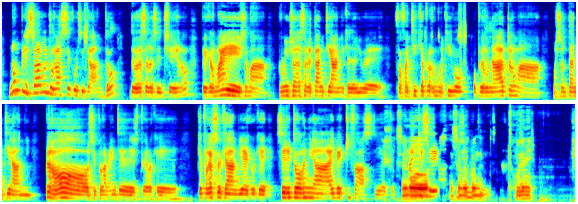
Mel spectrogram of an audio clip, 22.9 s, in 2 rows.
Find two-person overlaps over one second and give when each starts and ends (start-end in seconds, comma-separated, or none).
19.3-21.1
